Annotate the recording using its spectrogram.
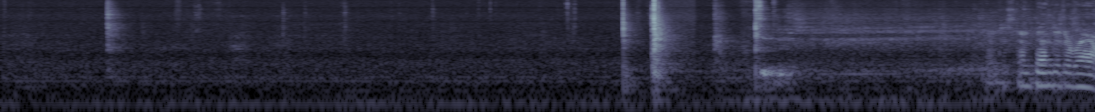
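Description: A few sharp clicks and clacks of a metal ornament piece and tools handled on a craft table while the piece is bent back by hand: one click about a second in, then a cluster of four louder ones about six to seven and a half seconds in.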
